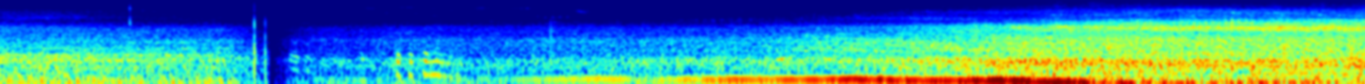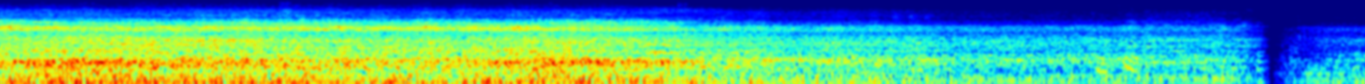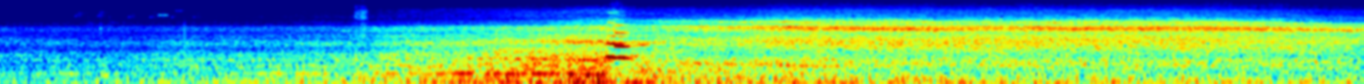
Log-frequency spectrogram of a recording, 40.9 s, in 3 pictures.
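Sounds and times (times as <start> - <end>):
train low hum: 0.0 - 40.9
rush of wheels and air: 29.6 - 40.9.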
